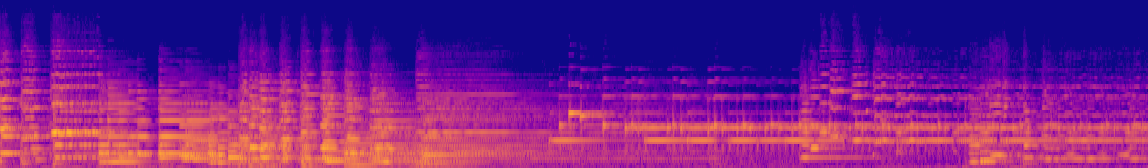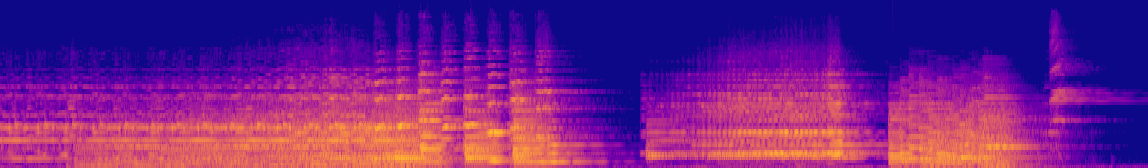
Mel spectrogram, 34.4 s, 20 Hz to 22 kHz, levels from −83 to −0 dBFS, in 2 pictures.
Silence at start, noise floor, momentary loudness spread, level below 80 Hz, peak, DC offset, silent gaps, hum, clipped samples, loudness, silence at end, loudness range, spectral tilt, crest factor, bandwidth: 0 s; -57 dBFS; 14 LU; -48 dBFS; -2 dBFS; under 0.1%; none; none; under 0.1%; -23 LUFS; 0.95 s; 11 LU; -6.5 dB/octave; 20 dB; 15.5 kHz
